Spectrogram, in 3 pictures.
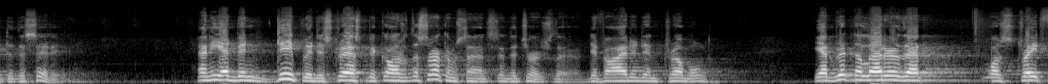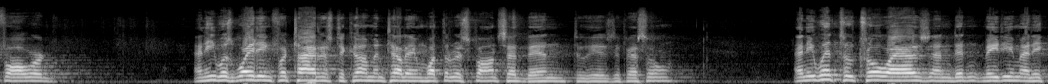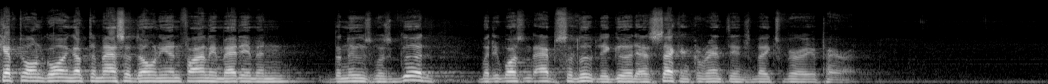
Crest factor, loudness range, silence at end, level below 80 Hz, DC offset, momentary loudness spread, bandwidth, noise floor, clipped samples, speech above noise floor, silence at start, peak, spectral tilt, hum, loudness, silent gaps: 14 dB; 7 LU; 1.95 s; -50 dBFS; under 0.1%; 14 LU; 15.5 kHz; -52 dBFS; under 0.1%; 38 dB; 0 s; 0 dBFS; -5.5 dB/octave; none; -14 LUFS; none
